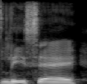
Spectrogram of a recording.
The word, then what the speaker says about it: Licey: But anyways, they got a big L, and it's Lycée.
